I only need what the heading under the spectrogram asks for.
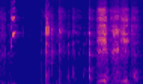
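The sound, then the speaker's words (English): A short, high-pitched squeak, like a burp squeezed out mid-laugh, followed by bursts of breathy, giggling laughter that swell and stay loud to the end. “Burping as I was laughing. So it was just a squeak.”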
